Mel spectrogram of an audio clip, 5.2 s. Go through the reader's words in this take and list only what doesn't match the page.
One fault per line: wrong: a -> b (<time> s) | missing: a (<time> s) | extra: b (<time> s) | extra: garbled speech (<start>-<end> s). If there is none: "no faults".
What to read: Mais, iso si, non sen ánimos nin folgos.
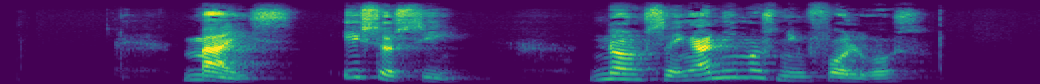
no faults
